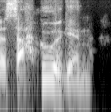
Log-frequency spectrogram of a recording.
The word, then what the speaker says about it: Sahuagin: It's got the face of a Sahuagin. That's how you pronounce it.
